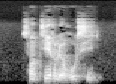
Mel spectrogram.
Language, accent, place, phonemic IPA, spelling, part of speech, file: French, France, Lyon, /sɑ̃.tiʁ lə ʁu.si/, sentir le roussi, verb, LL-Q150 (fra)-sentir le roussi.wav
- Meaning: to smell like trouble, not to look good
